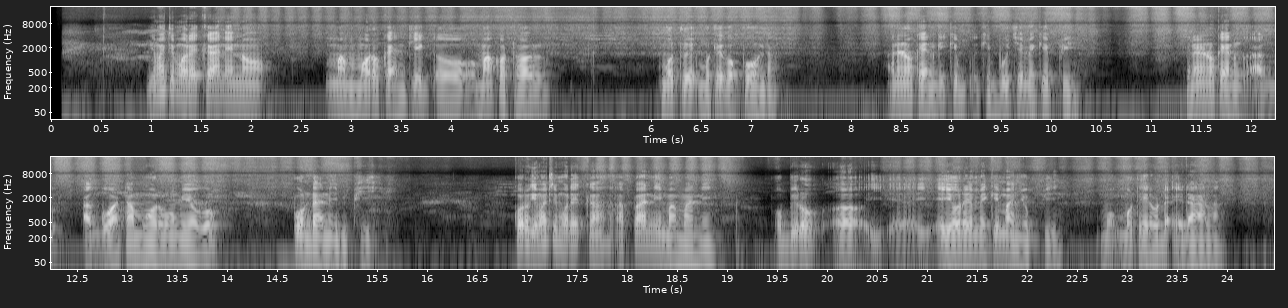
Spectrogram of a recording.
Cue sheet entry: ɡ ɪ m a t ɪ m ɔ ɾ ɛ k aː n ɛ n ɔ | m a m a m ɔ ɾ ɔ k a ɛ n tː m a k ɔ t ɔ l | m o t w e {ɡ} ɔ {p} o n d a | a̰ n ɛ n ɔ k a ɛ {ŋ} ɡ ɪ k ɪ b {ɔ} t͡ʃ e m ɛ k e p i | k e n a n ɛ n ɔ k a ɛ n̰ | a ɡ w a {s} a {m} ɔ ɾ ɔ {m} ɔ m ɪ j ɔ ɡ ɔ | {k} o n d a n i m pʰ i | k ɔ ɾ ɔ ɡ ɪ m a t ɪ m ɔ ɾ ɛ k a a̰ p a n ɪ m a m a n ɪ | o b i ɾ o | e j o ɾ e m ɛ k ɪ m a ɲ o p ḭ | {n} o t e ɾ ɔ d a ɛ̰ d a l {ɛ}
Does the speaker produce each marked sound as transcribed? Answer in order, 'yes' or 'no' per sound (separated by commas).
yes, yes, no, no, no, yes, yes, no, no, no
